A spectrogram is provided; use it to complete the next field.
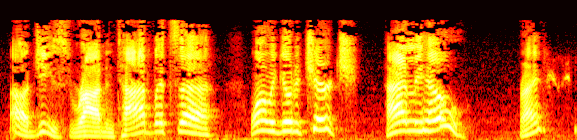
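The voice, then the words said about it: Imitates a cartoon neighbor's voice. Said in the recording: “do that dumb voice,... I'm 90% of the way there”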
